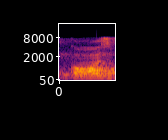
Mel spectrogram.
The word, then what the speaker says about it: corps: और दूसरा जो है इसको कॉज पढ़ा जाता है, एक्चुअली पी साइलेंट होता है इसमें, कॉज पढ़ा जाता है।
